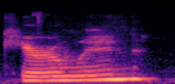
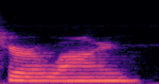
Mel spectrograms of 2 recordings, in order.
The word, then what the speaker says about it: Carolyn: you pronounce my name my name is pronounced carolyn l-y-n um not caroline just throwing that out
